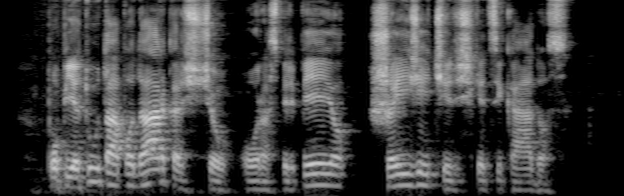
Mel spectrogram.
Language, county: Lithuanian, Šiauliai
